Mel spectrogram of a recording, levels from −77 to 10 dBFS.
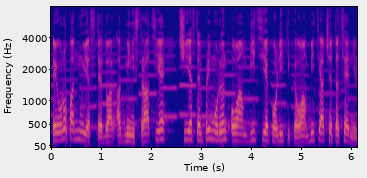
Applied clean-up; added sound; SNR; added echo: none; Trumpet; 18 dB; none.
